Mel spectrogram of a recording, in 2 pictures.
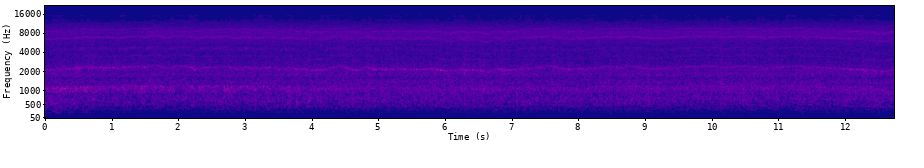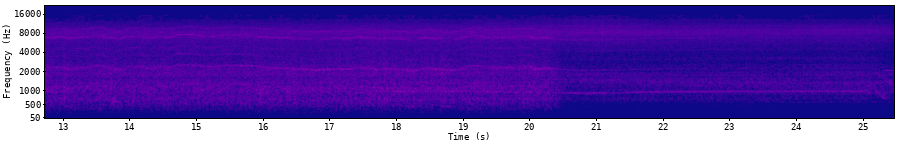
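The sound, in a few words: coffee grinder running on an EcoFlow Delta power station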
